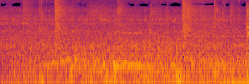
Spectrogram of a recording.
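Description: Feral pigeons cooing, with background music under it.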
